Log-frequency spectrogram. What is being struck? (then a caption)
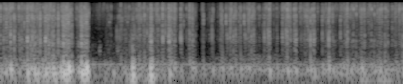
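Thin porous foam sheet. Fingertips scratch and rub the textured surface of a small, flat, thin piece of solid pink porous foam or sponge sheet held in both hands close to the microphone. The result is a dense, crackly scratching rustle with bright hiss and a soft low rumble underneath. It is louder for the first second, then settles into a steady stream of quick, quieter scrapes.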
